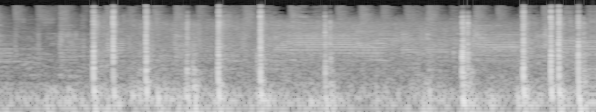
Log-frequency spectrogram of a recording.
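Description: Aerial firework shells bursting: about nine sharp bangs at uneven spacing, several close together near the end, over a steady low rumble. Music plays underneath.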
